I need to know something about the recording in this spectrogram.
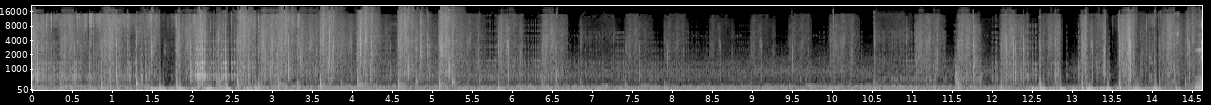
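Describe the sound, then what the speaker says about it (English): Footsteps of a Myling ghost in Phasmophobia, a steady run of soft, heavy thuds repeating one after another at an even walking pace, with no talk. "Let me show you an example of what Myling sound like."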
